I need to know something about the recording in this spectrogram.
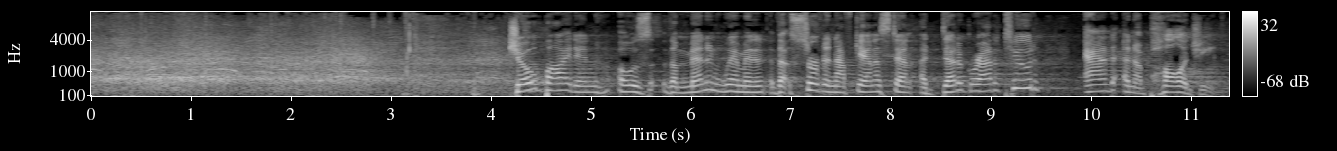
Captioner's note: chanting "never forget"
